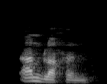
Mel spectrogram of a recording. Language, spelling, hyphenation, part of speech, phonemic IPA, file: Dutch, aanblaffen, aan‧blaf‧fen, verb, /ˈaːnˌblɑ.fə(n)/, Nl-aanblaffen.ogg
- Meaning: 1. to bark at 2. to shout at (in an unsympathetic manner)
